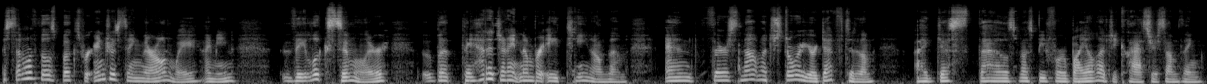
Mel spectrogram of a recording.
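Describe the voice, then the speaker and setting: A woman voicing a bookish, excitable young goblin girl in an audio roleplay, curious, shy and slightly stammering. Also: deep voice, normal speed. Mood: earnest, fascinated. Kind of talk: scripted audio roleplay addressed to the listener.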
